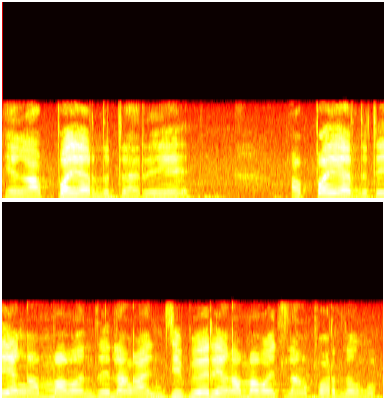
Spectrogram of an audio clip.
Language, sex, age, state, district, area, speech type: Tamil, female, 30-45, Tamil Nadu, Tiruvannamalai, rural, spontaneous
